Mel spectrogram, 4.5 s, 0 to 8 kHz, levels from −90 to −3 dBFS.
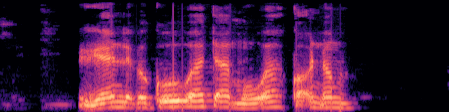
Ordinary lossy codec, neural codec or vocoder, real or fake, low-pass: AAC, 48 kbps; none; real; 7.2 kHz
